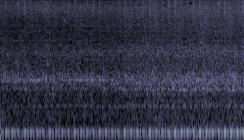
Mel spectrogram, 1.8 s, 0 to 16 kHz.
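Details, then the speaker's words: Pointer 1.8 with the terminals for a missing part jumped by a wire: low, steady hum with even pulses and no hunting. The idle has stabilized after the earlier shaking. "Hay mejora bastante, hasta se oye el motor cómo se estabiliza."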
